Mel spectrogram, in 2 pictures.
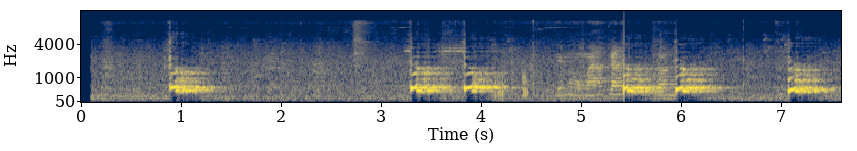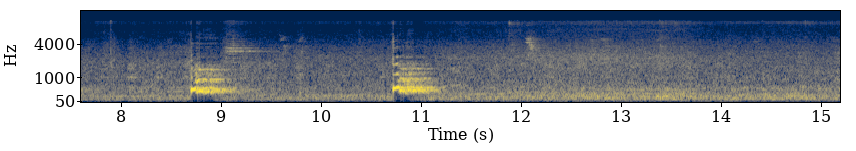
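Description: A dog barking about eight times, single short barks one to two seconds apart, stopping about eleven seconds in.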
